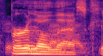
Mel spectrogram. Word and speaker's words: burlesque: I think I said that wrong. – Burlesque is the correct pronunciation.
